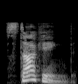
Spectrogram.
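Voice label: "stockinged", English, British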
